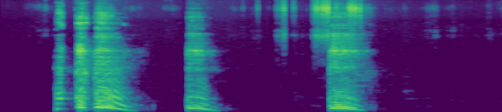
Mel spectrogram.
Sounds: Throat clearing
